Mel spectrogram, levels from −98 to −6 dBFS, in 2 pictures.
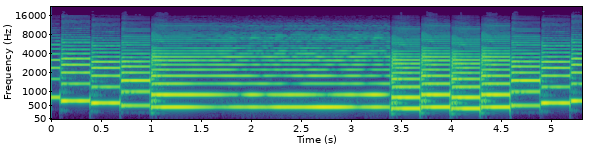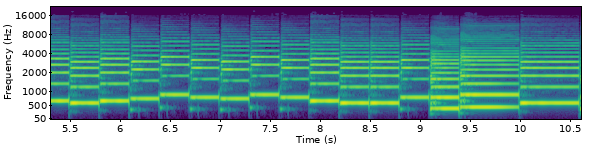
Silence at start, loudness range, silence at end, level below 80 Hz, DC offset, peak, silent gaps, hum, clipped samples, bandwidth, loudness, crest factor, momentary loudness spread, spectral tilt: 0 s; 2 LU; 0 s; -84 dBFS; under 0.1%; -2 dBFS; none; none; under 0.1%; 13.5 kHz; -14 LUFS; 14 dB; 4 LU; 1 dB/octave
